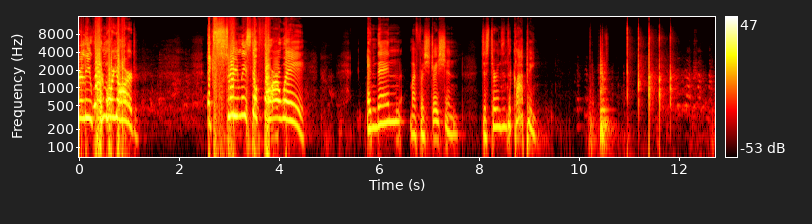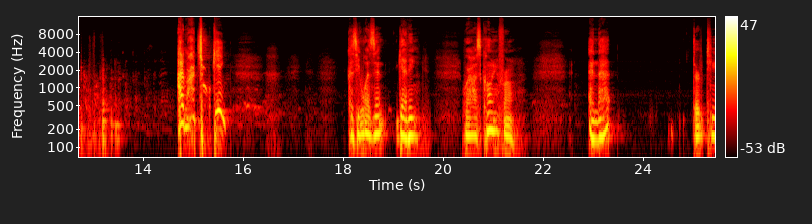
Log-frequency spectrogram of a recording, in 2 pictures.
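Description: A man speaks with animation into a microphone over loudspeakers, in a reverberant hall.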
